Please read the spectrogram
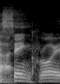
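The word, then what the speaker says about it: St. Croix: here St I call it stact we say St Croy in America but it's in the Caribbean it's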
